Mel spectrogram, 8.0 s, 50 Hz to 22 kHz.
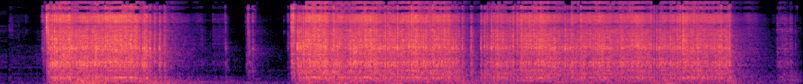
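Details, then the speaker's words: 1934 Plymouth Standard 6 with a 6-volt starter from the 1930s, cranked with a jump box's 6-volt crank assist: strained, uneven whirring, the engine turning slowly and labouring; the starter is weak and unhappy. "Starter's really not happy. This crazy science box has a 6-volt crank assist mode."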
